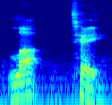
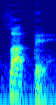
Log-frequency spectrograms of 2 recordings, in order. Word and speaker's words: latte: let's try it first off we have latte la tay latte latte can i get two shots of espressos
